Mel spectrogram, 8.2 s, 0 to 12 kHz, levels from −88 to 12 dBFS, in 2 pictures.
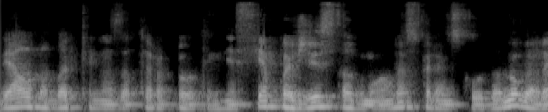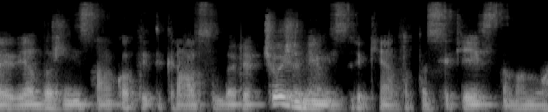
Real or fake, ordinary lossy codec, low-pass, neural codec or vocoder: fake; AAC, 32 kbps; 10.8 kHz; autoencoder, 48 kHz, 32 numbers a frame, DAC-VAE, trained on Japanese speech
